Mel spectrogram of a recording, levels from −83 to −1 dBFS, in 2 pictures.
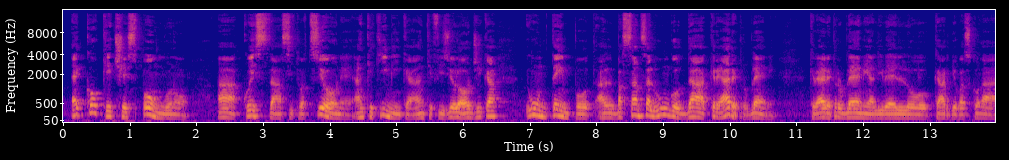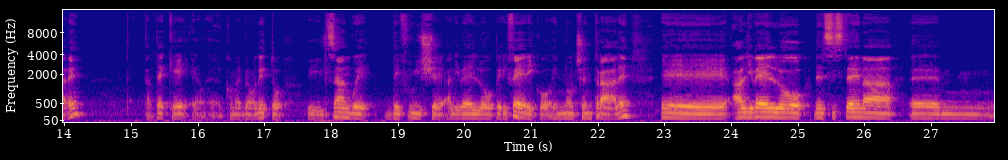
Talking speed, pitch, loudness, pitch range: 95 wpm, 105 Hz, -30 LUFS, 95-120 Hz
